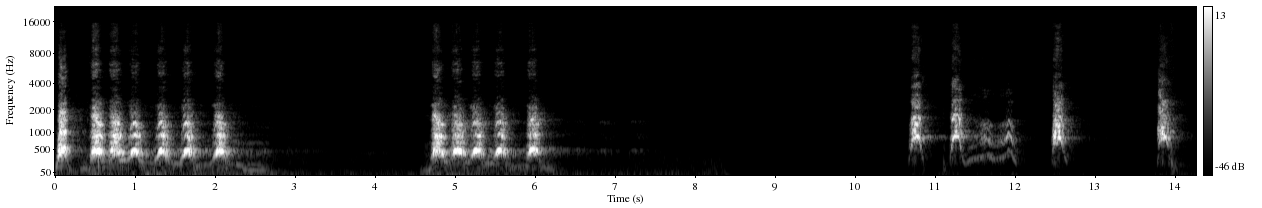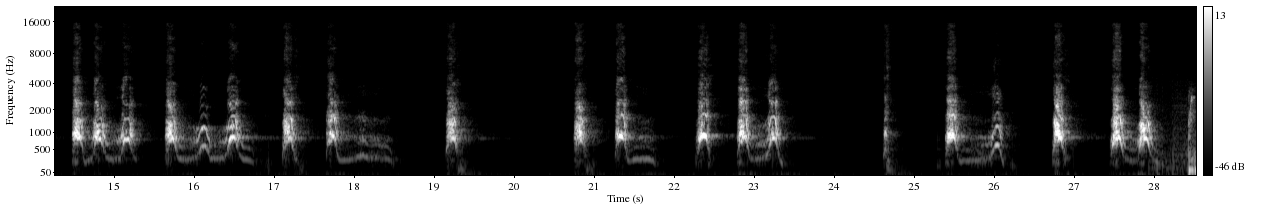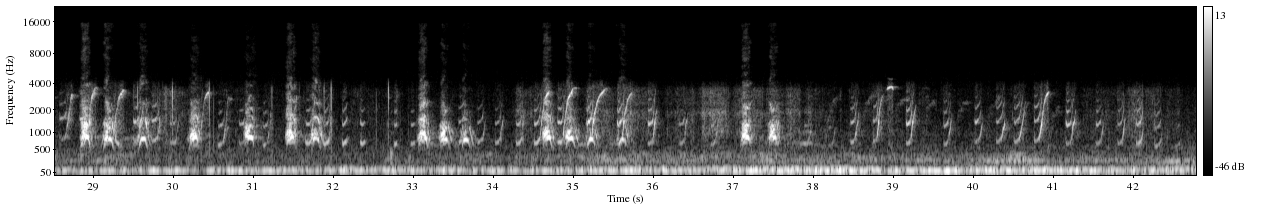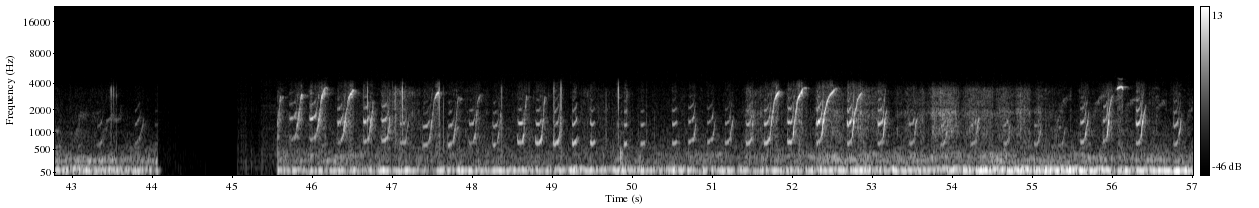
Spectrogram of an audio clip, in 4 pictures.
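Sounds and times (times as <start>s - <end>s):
dog barking: 0.0s - 2.7s, 4.6s - 7.6s, 10.7s - 13.0s, 13.8s - 18.5s, 19.1s - 19.7s, 20.7s - 23.6s, 24.6s - 32.1s, 32.8s - 35.8s, 37.1s - 38.1s
steady low hum: 28.0s - 57.0s.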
